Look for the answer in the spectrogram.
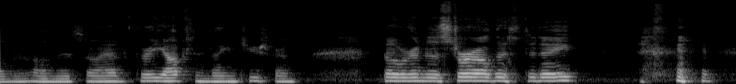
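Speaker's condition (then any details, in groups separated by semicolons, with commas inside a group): Parkinson's disease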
